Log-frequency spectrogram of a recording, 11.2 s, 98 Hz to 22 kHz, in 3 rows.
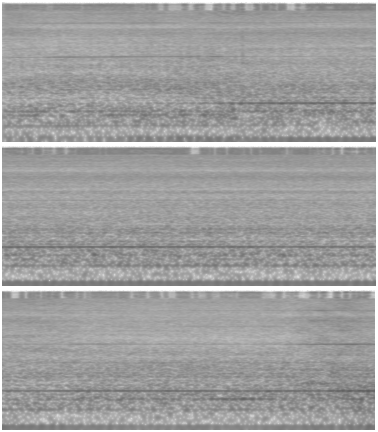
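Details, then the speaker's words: Sebo Automatic X5 upright vacuum on living-room carpet with a brushroll problem: coarse, heavy low buzz under the motor roar and a thin steady squeal like a slipping belt, though the belt has tension. Cause suspected, not confirmed. "Yeah, so I don't know if you could hear how bad that buzzing sound was. And like I could even sometimes hear like a squealing noise, almost like a belt slipping, even though there's no belt in this."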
